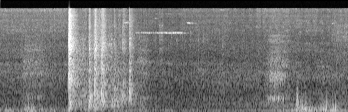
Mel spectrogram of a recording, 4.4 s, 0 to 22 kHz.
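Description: Specialized S-Works Demo 8 downhill mountain bike landing hard on paving about a second in: a sharp impact followed by a short clattering rattle from the bike. Tyres then roll over the paving tiles with a steady low rumble, and a few more knocks come near the end.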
